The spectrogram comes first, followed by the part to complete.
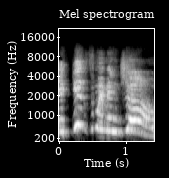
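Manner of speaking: high, muddled, confused, self-righteous woman's voice. In a made-up segment, doing an impression of a confused, self-righteous woman. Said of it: "Really confused, self-righteous woman speaking out on pornography".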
